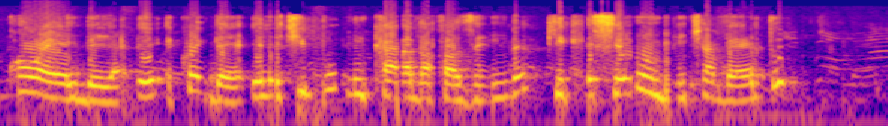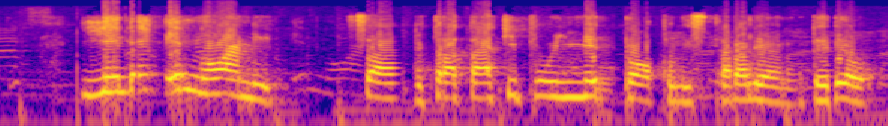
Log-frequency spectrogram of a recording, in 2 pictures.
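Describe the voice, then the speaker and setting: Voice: mid-range voice, normal speed, warm tone. A Brazilian co-host with São Paulo slang, explaining comics in casual chat, full of fillers like "tipo" and "sabe". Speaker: podcast co-host.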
